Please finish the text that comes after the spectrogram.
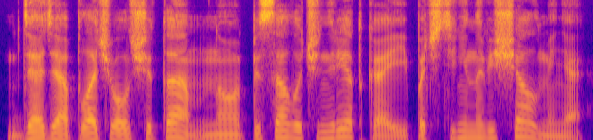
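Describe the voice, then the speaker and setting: A man voicing a frightened, bitter young woman in an audiobook, speaking in a plaintive, soft, emotional way. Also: medium pitch, expressive, normal speed, clean tone, dry recording, studio quality, natural voice. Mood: anxious, confiding. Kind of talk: audiobook character dialogue.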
